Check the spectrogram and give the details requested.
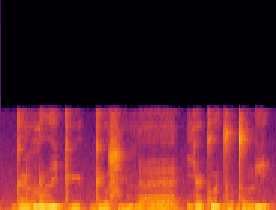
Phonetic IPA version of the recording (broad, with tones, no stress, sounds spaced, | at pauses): ɡ ø˧ lː ɯː˧ i̯ ɡʱ yː˧ kʷ ɡ y˧ u̯ s y˩ lː æː˩˧ | j ø˥ kʷʼ ɯ˥ d̪ u˩˧ d̪ u˧ n̪ i˥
